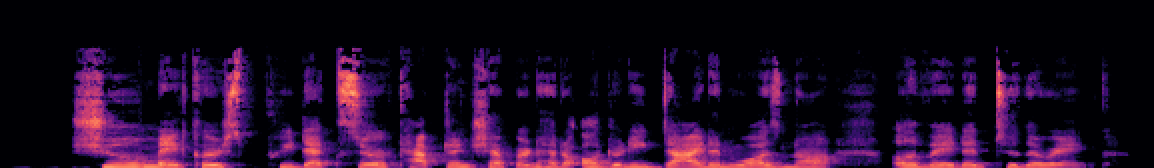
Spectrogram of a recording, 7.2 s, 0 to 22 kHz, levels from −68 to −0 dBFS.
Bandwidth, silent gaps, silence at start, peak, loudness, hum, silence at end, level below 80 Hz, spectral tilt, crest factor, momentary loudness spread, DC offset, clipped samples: 16.5 kHz; none; 0.45 s; 0 dBFS; -20 LUFS; none; 0.45 s; -70 dBFS; -0.5 dB/octave; 22 dB; 10 LU; under 0.1%; under 0.1%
